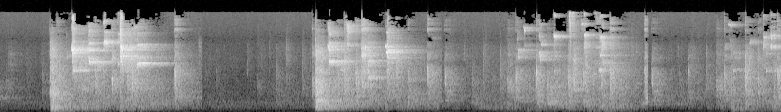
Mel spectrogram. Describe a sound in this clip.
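A table tennis ball clicks back and forth between paddles and table in an echoing hall.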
